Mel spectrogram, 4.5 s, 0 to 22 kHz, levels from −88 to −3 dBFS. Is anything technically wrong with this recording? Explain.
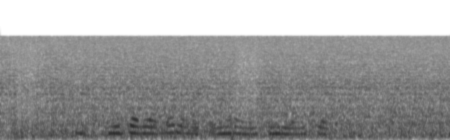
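Yes, there is an echo leak. A far-end echo canceller likely let the loudspeaker pickup through, so a copy of the speech returns about 260 ms late, only about 5 dB quieter, from 0 to 0.19 s, 0.35 to 2.39 s, and 2.55 s to the end.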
